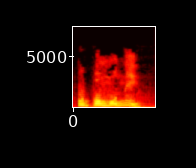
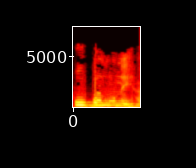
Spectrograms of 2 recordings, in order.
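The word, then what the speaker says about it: upomone (ὑπομονή): Aquí la palabra paciencia en el original griego es upomone. Upomone, así nada más con H, pero así se escribe y doble E al final, upomone.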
